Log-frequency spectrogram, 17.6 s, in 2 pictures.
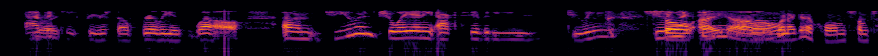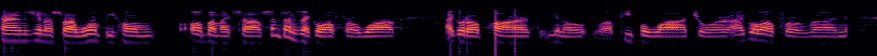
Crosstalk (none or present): present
